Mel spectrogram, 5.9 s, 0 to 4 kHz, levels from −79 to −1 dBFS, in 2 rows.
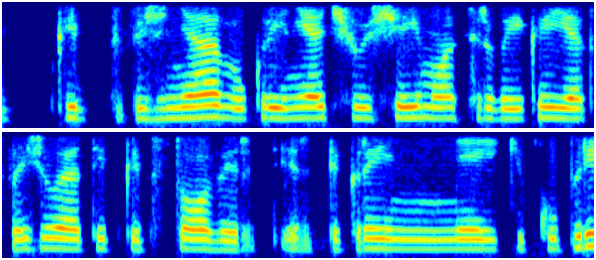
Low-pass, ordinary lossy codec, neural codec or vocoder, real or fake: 3.6 kHz; Opus, 24 kbps; none; real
